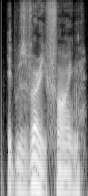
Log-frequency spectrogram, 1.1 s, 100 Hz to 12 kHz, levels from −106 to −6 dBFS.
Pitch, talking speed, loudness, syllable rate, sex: 95 Hz, 220 wpm, -17 LUFS, 5.4 syllables/s, male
